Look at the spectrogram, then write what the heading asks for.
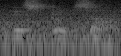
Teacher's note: So if we have the phrase, this good sign, the s of this is voiceless, so there's a delay in starting the voicing for good. And the s of sign is also voiceless, so the voicing switches off quite early.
